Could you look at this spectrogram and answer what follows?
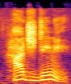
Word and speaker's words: Hajdini: Lorna Hajdini. How do you? What's the pronunciation? Hajdini.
